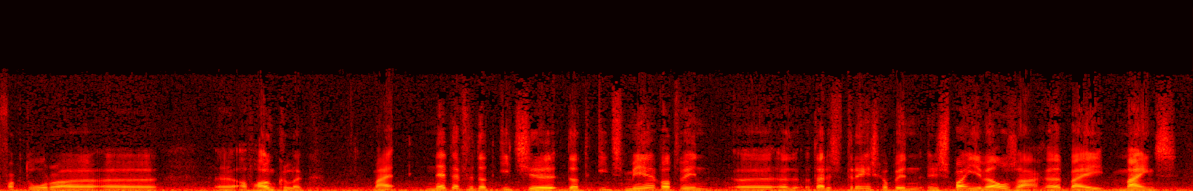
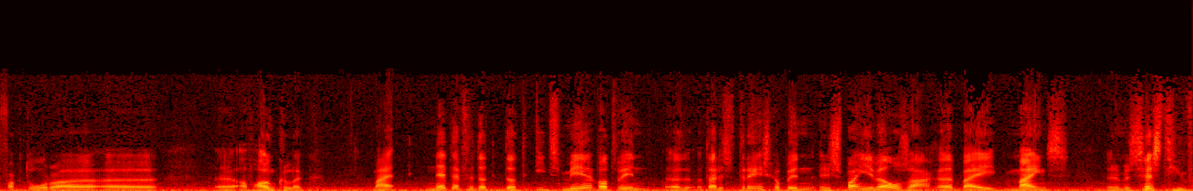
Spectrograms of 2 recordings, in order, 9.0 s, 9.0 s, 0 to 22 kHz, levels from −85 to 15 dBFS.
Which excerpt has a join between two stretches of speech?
second; 2 cuts; at 3.7 s, 5.0 s

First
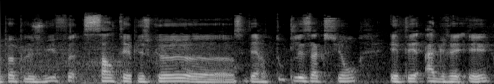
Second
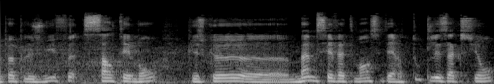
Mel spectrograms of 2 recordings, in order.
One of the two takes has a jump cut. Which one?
first; 2 cuts; at 1.3 s, 2.3 s

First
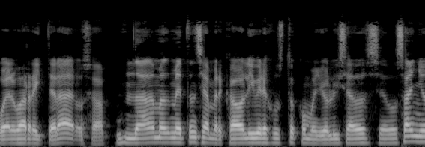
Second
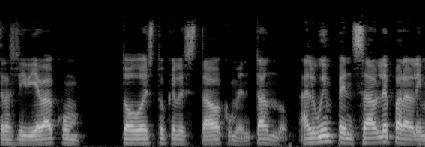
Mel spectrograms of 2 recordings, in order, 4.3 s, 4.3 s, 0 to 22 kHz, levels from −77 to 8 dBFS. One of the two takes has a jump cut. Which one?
second; 1 cut; at 2.9 s

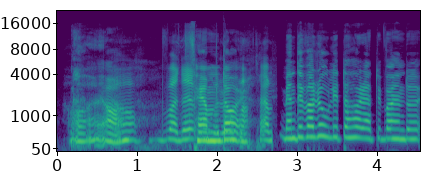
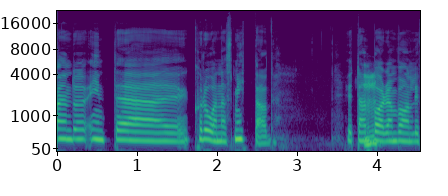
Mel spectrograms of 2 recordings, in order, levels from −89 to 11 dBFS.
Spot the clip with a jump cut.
first; 1 cut; at 2.7 s

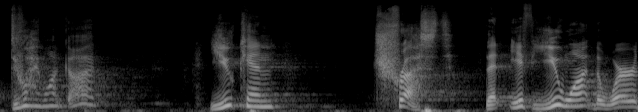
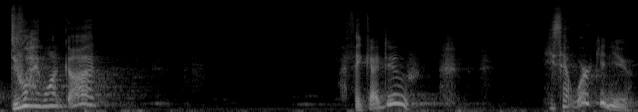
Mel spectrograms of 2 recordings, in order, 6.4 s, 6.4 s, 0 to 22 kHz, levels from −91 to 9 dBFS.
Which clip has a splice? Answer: first; 1 cut; at 1.9 s

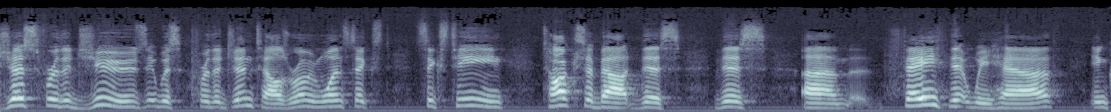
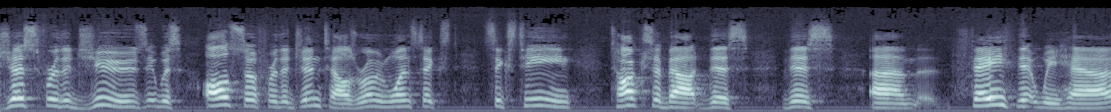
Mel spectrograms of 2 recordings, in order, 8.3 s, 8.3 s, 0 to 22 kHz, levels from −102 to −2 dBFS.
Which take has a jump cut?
first; 1 cut; at 1.4 s

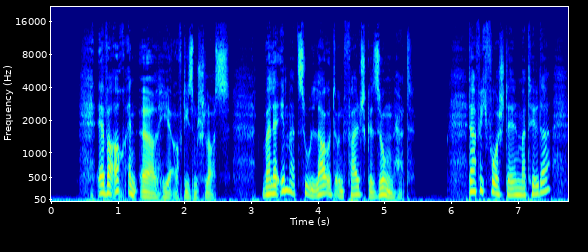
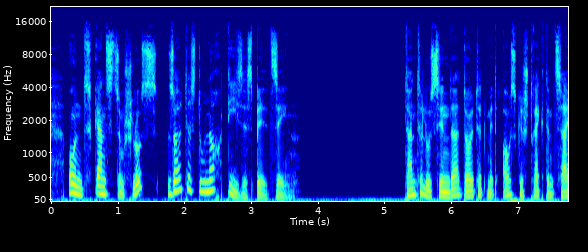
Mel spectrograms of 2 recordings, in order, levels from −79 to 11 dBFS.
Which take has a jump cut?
first; 2 cuts; at 3.1 s, 6.2 s

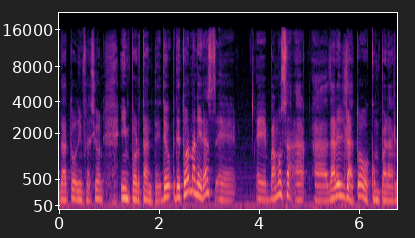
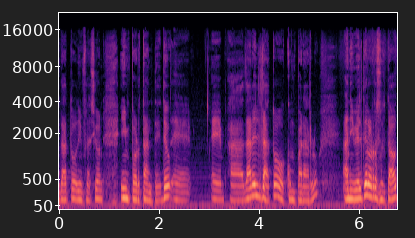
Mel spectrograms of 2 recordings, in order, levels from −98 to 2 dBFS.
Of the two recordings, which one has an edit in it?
second; 2 cuts; at 2.2 s, 3.3 s

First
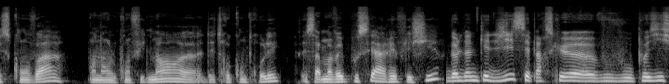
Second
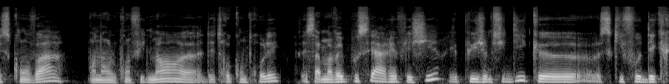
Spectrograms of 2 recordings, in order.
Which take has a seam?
first; 1 cut; at 4.4 s

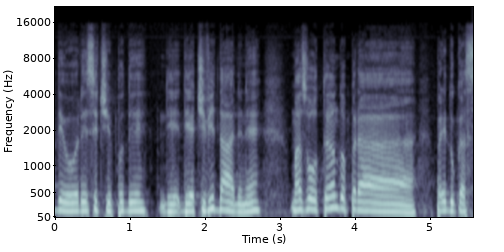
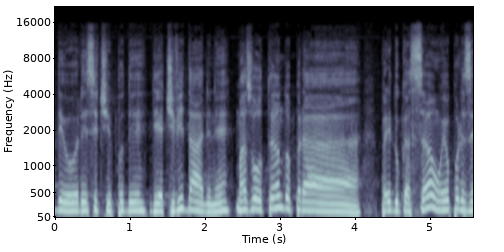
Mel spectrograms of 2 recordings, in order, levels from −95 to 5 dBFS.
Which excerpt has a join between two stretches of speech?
second; 2 cuts; at 1.3 s, 2.4 s

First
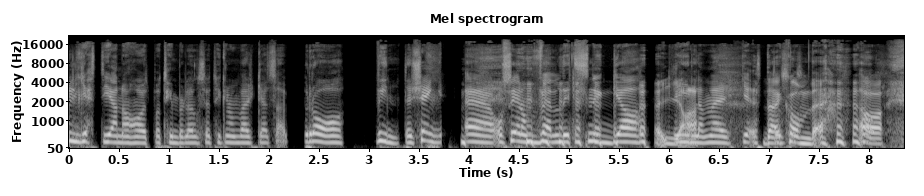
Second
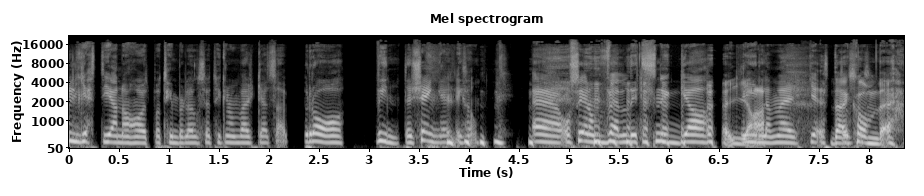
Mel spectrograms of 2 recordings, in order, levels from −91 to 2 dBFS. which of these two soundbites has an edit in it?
first; 1 cut; at 3.7 s

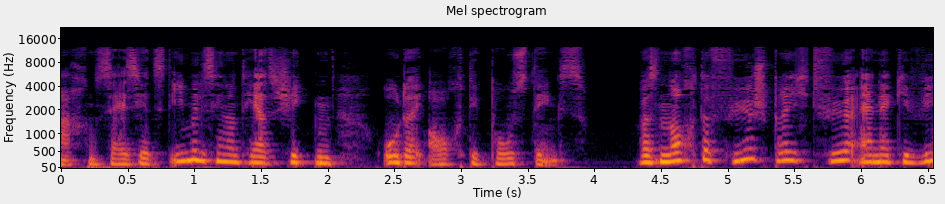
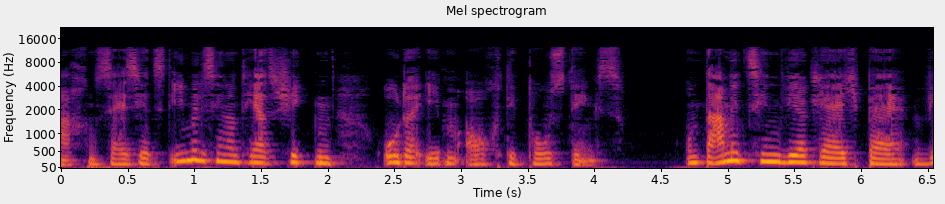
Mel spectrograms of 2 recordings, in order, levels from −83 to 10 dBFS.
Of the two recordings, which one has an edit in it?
first; 2 cuts; at 2.7 s, 4.2 s

